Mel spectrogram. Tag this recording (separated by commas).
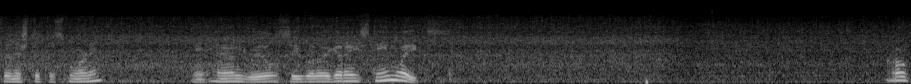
Rustle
